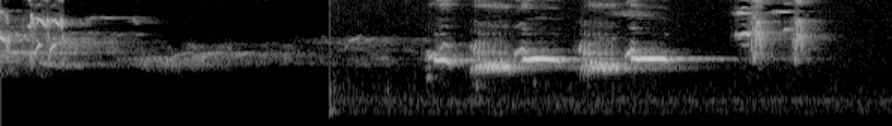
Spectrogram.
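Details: Common blackbird (Turdus merula) song: mellow, fluty warbled phrases ending in a thin, high squeaky twitter, over a faint low hum.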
